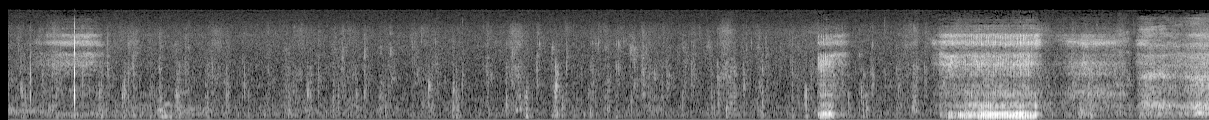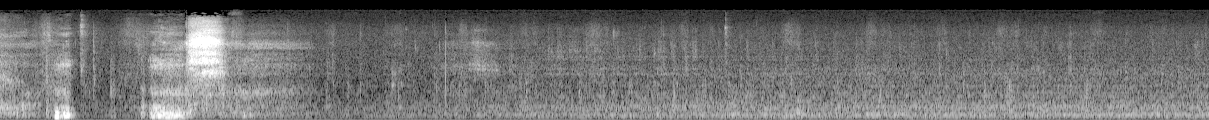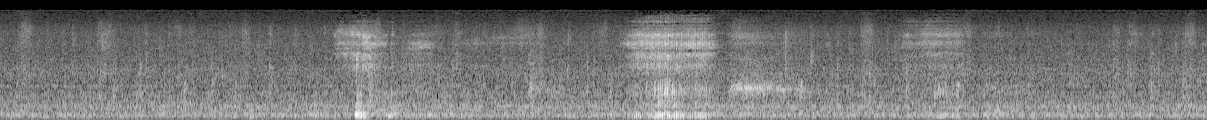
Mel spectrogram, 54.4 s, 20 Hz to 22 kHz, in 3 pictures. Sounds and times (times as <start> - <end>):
Dog: 0.2 - 54.3
Snort: 0.4 - 1.7, 12.1 - 12.8, 14.0 - 19.4, 20.2 - 22.8, 41.3 - 42.9, 45.6 - 48.4, 49.2 - 51.4.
